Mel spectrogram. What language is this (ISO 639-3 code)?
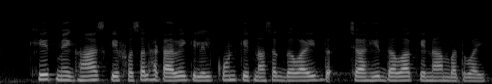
mag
